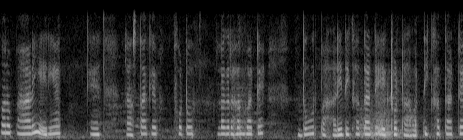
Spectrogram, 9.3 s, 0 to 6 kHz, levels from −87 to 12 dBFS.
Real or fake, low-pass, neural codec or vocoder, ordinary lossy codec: fake; 5.4 kHz; vocoder, 22.05 kHz, 80 mel bands, WaveNeXt; none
